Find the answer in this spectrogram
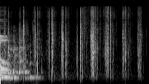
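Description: Cartoon sound effect of quick, light tiptoe footsteps: a run of sharp clicks, about six a second, starting about half a second in, after a brief voice-like sound fades out.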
